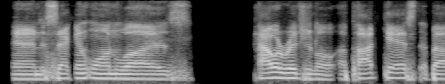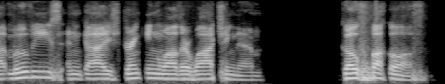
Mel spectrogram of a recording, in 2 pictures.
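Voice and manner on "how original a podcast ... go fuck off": normal talking voice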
